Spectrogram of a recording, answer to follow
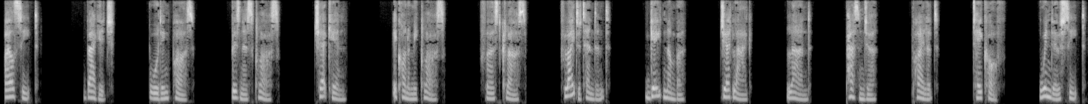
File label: airports british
